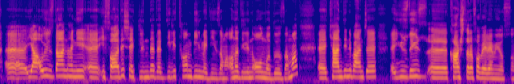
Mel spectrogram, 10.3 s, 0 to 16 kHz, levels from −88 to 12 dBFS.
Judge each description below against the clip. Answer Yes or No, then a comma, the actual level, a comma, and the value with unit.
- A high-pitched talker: Yes, high, 225 Hz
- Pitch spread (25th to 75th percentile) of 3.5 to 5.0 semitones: No, average, 2.8 semitones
